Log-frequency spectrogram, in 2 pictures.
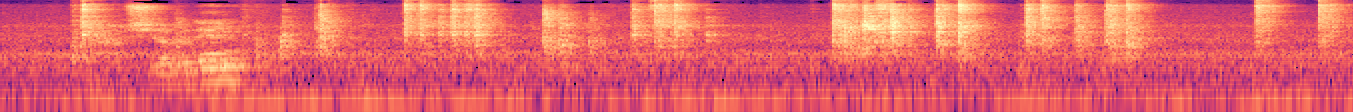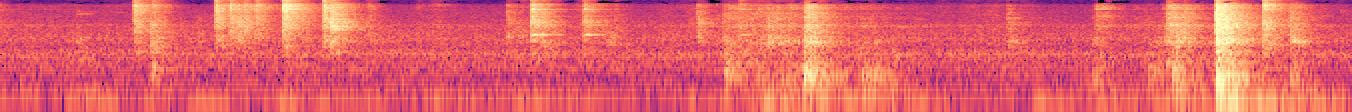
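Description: Irregular sharp knocks and light metallic clatter of footsteps and handling on an aluminium ladder, with one louder thump about a second before the end.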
